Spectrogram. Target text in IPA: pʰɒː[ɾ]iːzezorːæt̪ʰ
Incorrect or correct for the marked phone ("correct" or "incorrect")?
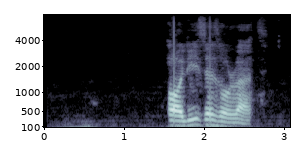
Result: incorrect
